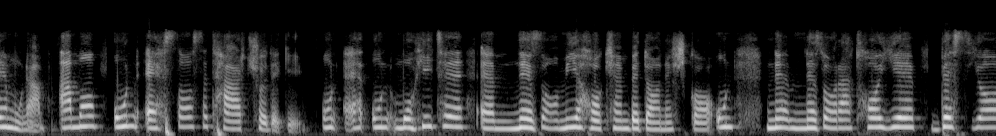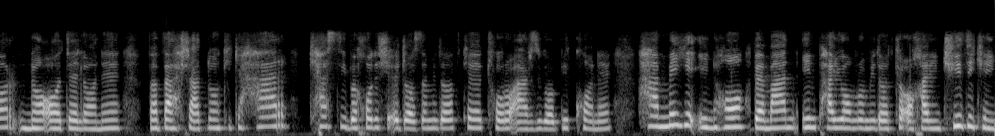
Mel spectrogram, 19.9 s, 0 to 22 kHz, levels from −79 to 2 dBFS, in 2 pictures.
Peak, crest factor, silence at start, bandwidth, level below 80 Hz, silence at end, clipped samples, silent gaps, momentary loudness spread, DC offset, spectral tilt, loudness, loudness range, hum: -4 dBFS; 14 dB; 0 s; 8.8 kHz; -48 dBFS; 0 s; under 0.1%; none; 8 LU; under 0.1%; -5 dB/octave; -20 LUFS; 4 LU; none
